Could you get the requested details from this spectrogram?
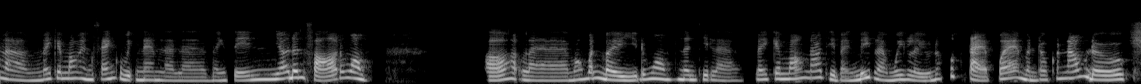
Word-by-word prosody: là 215 -9 -2
mấy 245 - -1
cái 290 +2 -3
món 275 +1 -1
ăn 240 -4 +2
sáng 245 +5 -2
của 260 - -2
Việt 205 -2 -1
Nam 200 -1 -1
là 180 -2 -6
là 170 -1 -8
bạn 180 0 -5
sẽ 185 +1 -2
nhớ 230 +6 +3
đến 315 0 +4
phở, 185 -5 +2
đúng 300 - -3
hông? 270 -5 +4 1.2
Phở 190 +2 +3
hoặc 255 -1 -2
là 180 -2 -3
món 215 +5 0
bánh 280 -1 +2
mì 200 -4 +5
gì, 190 - 0
đúng 235 +4 0
hông? 245 -4 +3
Nên 220 -2 +2
chi 220 +1 -3
là 180 -4 -8 0.2
mấy 225 0 -1
cái 255 +1 -1
món 260 +5 +1
đó 305 +1 -3
thì 225 - 0
bạn 180 +1 -2
biết 280 +7 +3
là 235 -5 -1
nguyên 210 +4 +1
liệu 175 -4 -2
nó 225 +6 -2
phức 375 0 -7
tạp - - 0
quá, 260 +4 0
mình 215 -6 +2
đâu 210 +2 -4
có 270 - -8
nấu 295 +6 0
được. 220 0 +3
225 Hz, 260 wpm, -23 LUFS, 195-260 Hz, 1.2 s, mì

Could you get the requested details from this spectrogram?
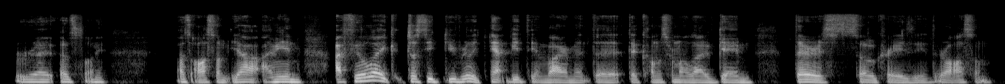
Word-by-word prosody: Right, 115 -1 0
that's 115 -2 -1
funny. 110 -2 -3 0.7
That's 115 - 0
awesome. 105 -1 +1
Yeah, 110 -1 +2
I 105 - -4
mean, 115 -1 +4 0.3
I 110 - +8
feel 140 +8 +4
like 175 -6 +4
just 130 -4 +1
you 120 -4 +5
you 125 - +3
really 125 0 +4
can't 110 0 0
beat 110 -2 -1
the - - -5
environment 95 -1 -1
that 95 -2 -4
that 95 +1 -3
comes 100 +1 -5
from 105 - -3
a 95 - -2
live 95 -1 -2
game. 95 -1 -1 0.4
They're 115 -3 +5
so 100 +1 -4
crazy, 95 0 -4
they're 100 +2 -5
awesome. 100 +1 -4
105 Hz, 185 wpm, -23 LUFS, 95-115 Hz, 0.7 s, I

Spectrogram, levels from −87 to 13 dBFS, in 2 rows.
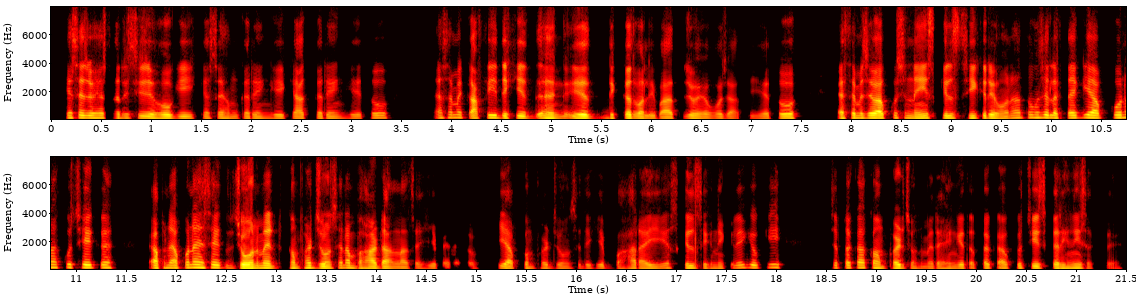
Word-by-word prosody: कैसे 170 0 +1
जो 160 -1 +3
है, 160 - +2
सारी 145 -2 -7
चीज़ें 140 0 +1
होंगी? 130 +1 +1
कैसे 130 0 -7
हम 130 0 -8
करेंगे? 125 0 -7
क्या 130 +2 -4
करेंगे? 130 -1 -10
तो 155 +6 -8 0.5
ऐसे 170 +2 -6
में 185 0 -4
काफ़ी, 175 +4 +3
देखिए, 150 -2 +1
दंग 135 -1 +1
ए 130 -1 +8
दिक्कत 130 +1 -1
वाली 115 -2 -1
बात 110 -1 -2
जो 120 -1 0
है, 110 - -4
हो 105 0 -7
जाती 110 +1 -13
है। 115 0 -8
तो 145 0 +3 0.5
ऐसे 135 +3 +1
में 155 - -1
जब 160 +1 +7
आप 150 0 +9
कुछ 165 0 -9
नई 145 -1 +2
स्किल्स 150 0 -1
सीख 145 0 -1
रहे 130 -3 +5
हो 120 +2 -2
ना, 170 +4 -4
तो 180 +2 -8
मुझे 185 0 +1
लगता 165 0 +1
है 175 - +3
कि 185 +2 +1
आपको 165 +3 -1
ना, 200 - +1
कुछ 195 0 -6
एक, 185 -1 +4 0.5
अपने 170 +2 +2
आप - - +1
को 185 - 0
ना, 195 - +4
ऐसे 185 0 +3
एक 175 - -4
ज़ोन 130 -2 +8
में 160 -1 +5 0.2
कम्फ़र्ट 140 +5 0
ज़ोन 140 -1 +4
से 160 +5 -7
ना, 170 - +1
बाहर 130 0 +4
डालना 115 -3 -1
चाहिए 105 +2 -14
पहले - - -20
तो, 460 - -19
कि 145 - -8
आप 130 -1 0
कम्फ़र्ट 130 -1 -10
ज़ोन 120 -1 -12
से, 120 +2 -22
देखिए, 125 0 -12
बाहर 130 +4 -8
आइए, 130 +4 -5
स्किल्स 150 -1 -4
सीखने 130 -2 -10
के 130 - -21
लिए 180 +2 -6
क्योंकि 190 +2 -5 0.5
जब 170 - -8
तक 175 +1 -2
आप 180 0 +1
कम्फ़र्ट 135 -4 +1
ज़ोन 125 -1 -13
में 115 0 -11
रहेंगे, 120 +3 -6
तब - - -12
तक 145 - -5
आप 140 - -3
कुछ 150 -1 -8
चीज़ 145 -1 -1
कर 130 - +2
ही 125 - -2
नहीं 140 +1 -1
सकते। 115 -5 -19
140 Hz, 260 wpm, -22 LUFS, 125-160 Hz, 0.5 s, आप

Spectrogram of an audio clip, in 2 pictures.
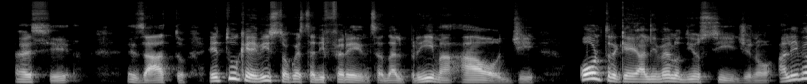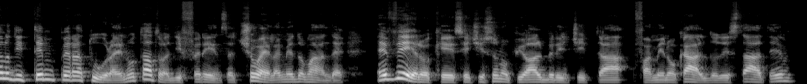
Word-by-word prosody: Eh 115 -1 0
sì, 95 -4 -6 0.6
esatto, - - 0 0.2
e 165 +2 +2
tu 275 +6 +5
che 220 - +3
hai - - +7
visto 180 +4 +1
questa 135 - -2
differenza 110 -5 -1
dal - - -3
prima 105 -11 0
a 105 -1 +3
oggi, 85 -2 -4 0.4
oltre 240 - +8
che 135 -3 +1
a 120 - +3
livello 125 +5 +1
di 115 +2 -4
ossigeno, 90 -7 -8
a - - -4
livello 265 +6 +3
di 215 -3 -2
temperatura 200 - +1
hai 100 - -2
notato 215 +8 0
la - - -3
differenza? 100 -1 -6
Cioè, - - +1
la 105 +1 -4
mia 120 +2 -5
domanda 110 -8 -5
è: - - -10 0.3
è 215 +3 +4
vero 440 - +6
che 105 -2 -2
se 110 0 -5
ci - - -6
sono 140 -2 -4
più 115 -1 -3
alberi 110 -1 -1
in 95 - -15
città, 105 0 -4
fa 105 - -7
meno 105 0 -6
caldo 95 +1 -1
d'estate? 130 +8 -4
115 Hz, 175 wpm, -20 LUFS, 105-170 Hz, 0.6 s, oltre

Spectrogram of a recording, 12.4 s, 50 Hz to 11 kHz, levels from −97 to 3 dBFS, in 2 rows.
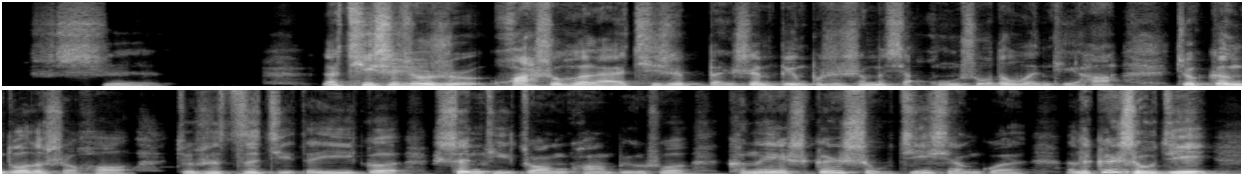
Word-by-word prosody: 是， 85 -6 -11 0.8
那 - - +1
其 230 +9 +4
实 225 +2 +6
就 210 -3 +7
是 160 -1 +2 0.2
话 190 -1 +4
说 155 - +2
回 150 +1 +3
来， 115 -2 0
其 120 +6 -5
实 155 0 0
本 155 -11 -7
身 160 +10 0
并 175 - +1
不 135 - -6
是 145 - -5
什 125 -3 -5
么 135 - -1
小 140 - -5
红 120 +3 -9
书 195 - -5
的 185 - +2
问 105 -4 -3
题 - - -10
哈。 - - -8 0.3
就 - - +3
更 - - +5
多 160 +3 +3
的 155 - +2
时 - - -6
候， - - -7 0.2
就 125 - -4
是 135 +3 -1
自 150 +4 -1
己 - - -6
的 105 - -7
一 120 +3 -1
个 125 0 -2
身 195 +1 +4
体 - - -6
状 115 -3 -3
况， 100 -4 -9
比 100 - -11
如 105 - -7
说 125 +1 -6 0.2
可 115 - -7
能 125 - 0
也 165 -3 +3
是 125 - -4
跟 215 +7 +3
手 255 - -2
机 195 +4 -4
相 220 -3 -4
关， 110 0 -9 0.2
呃， 175 - -4
那 - - +4
跟 - - +4
手 175 -6 +7
机 185 +5 +7
140 Hz, 290 characters per minute, -22 LUFS, 115-170 Hz, 0.8 s, 就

